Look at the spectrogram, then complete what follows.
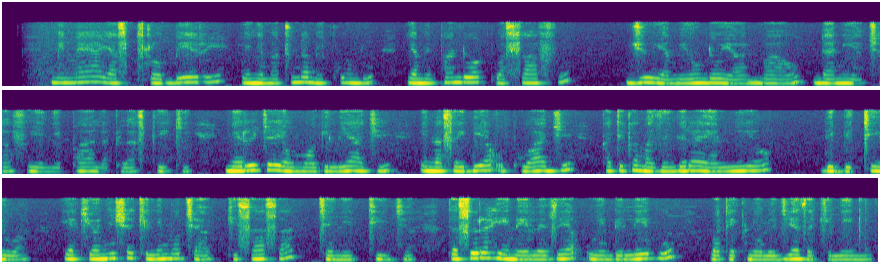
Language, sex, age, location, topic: Swahili, female, 25-35, Nairobi, agriculture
